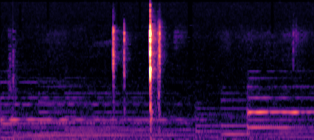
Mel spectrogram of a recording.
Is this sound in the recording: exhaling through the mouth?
no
